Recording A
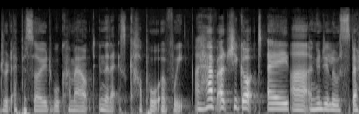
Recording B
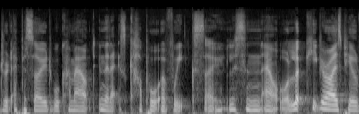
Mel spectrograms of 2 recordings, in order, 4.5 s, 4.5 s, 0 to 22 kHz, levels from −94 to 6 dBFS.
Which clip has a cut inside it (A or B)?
A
